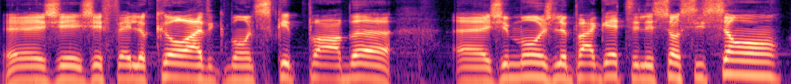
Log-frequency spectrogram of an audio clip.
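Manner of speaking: hammed-up French, comic and showy; mock French accent. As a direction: put on a jokey, overdone French accent. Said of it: "My French accent sounds like Bill Bailey taking the piss".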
